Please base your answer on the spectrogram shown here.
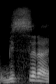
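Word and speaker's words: מצרים: 얻는 나라죠 이집트 줘 이집트의 히브리어 발음이 미쓰라 입니다 루디 만 앞 인간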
